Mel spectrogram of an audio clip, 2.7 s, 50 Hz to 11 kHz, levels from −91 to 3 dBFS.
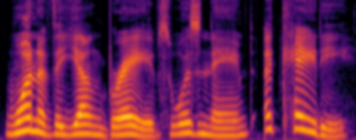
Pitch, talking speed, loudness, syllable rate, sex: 210 Hz, 180 wpm, -19 LUFS, 5.2 syllables/s, female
